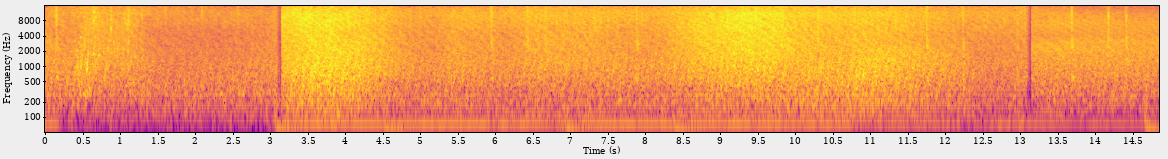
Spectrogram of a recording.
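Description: Ocean surf rolls steadily onto a volcanic sand beach, a loud continuous wash of breaking waves that swells and ebbs in broad surges, with no voices over it.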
